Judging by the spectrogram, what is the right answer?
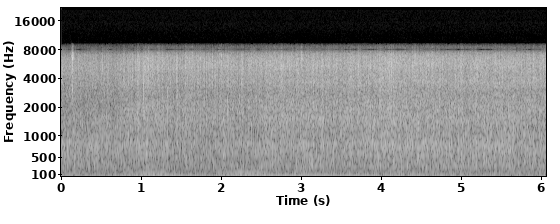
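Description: Rain falling on a car's roof and windscreen, heard from inside the cabin as a steady hiss with a low hum beneath it.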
